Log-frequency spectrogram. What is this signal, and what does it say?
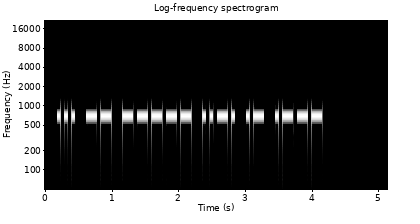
Morse code, heard as a keyed tone, about 22 wpm, 700 Hz. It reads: SM0FAJ
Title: DXCC-100 Call Signs - 6 Characters - 22wpm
